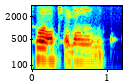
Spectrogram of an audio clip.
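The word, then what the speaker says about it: Wolterding: The last name is Walterdine. – Could you spell that last name for me, please? – Oh, sure. W-O-L-T as in Tom, E-R, D as in David, I-N-G.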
